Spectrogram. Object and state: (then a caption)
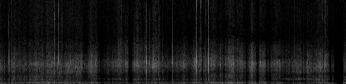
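Textured silicone microphone cover. Fingertips scratch a small, hollow, white dimpled cover, likely silicone, fitted over the right capsule of a Tascam recorder. The result is a close, dense, bristly scratching and pattering with bright crackly edges over a steady low hum. It continues almost without a break, dipping briefly around two seconds and fading near the end.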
